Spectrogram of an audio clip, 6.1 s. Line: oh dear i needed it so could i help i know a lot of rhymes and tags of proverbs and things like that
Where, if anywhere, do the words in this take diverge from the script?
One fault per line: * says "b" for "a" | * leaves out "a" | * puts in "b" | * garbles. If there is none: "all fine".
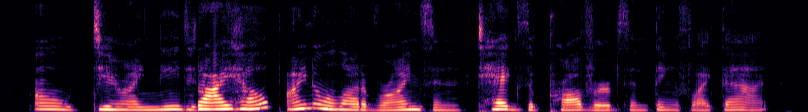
* leaves out "it so could"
